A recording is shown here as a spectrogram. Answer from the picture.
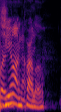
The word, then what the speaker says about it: Giancarlo: Juan Carlo, that's how you say it. – It's pronounced something. He like makes sure. – Giancarlo. Yes. Giancarlo.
